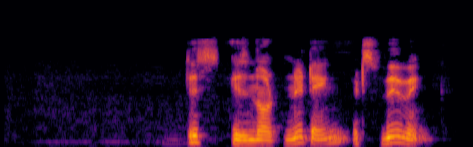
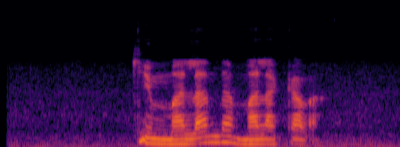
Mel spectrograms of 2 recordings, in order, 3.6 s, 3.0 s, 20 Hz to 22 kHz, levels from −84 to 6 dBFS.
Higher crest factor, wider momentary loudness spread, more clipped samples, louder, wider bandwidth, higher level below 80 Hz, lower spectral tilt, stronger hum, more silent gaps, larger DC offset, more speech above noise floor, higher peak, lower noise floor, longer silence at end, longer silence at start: about the same, 20 dB vs 16 dB; second, 5 LU vs 8 LU; neither; first, -18 LUFS vs -27 LUFS; first, 7.8 kHz vs 5.8 kHz; second, -58 dBFS vs -52 dBFS; second, -4.5 dB/octave vs -8.5 dB/octave; neither; neither; neither; first, 46 dB vs 26 dB; first, -2 dBFS vs -12 dBFS; first, -64 dBFS vs -52 dBFS; first, 0.35 s vs 0.05 s; first, 1.4 s vs 0.3 s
